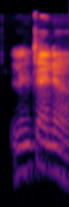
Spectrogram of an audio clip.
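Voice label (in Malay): "lencana", Malay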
